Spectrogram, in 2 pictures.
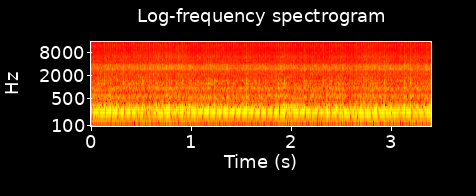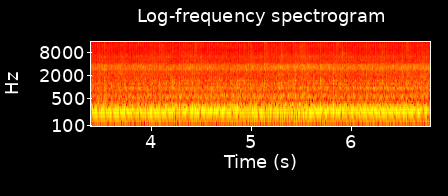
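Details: EG33-swapped Subaru WRX STI on a Haltech after fitting a Hall-effect crank sensor, verifying 87° TDC offset and new plugs gapped to 0.026 in; steady, even, crisp idle and rev with no misses, knocks or stumbles; normal running.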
